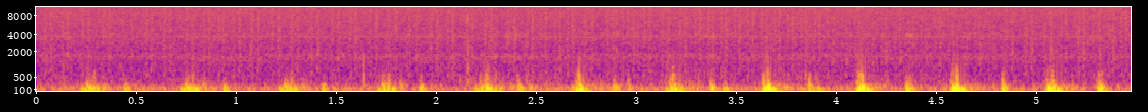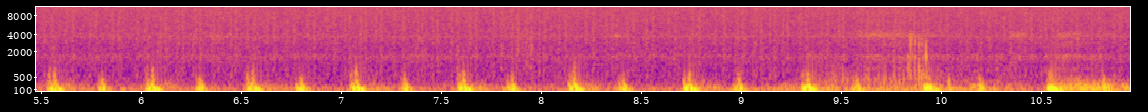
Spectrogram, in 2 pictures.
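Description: Strong, regular low thumping heartbeats at about 125 beats per minute; a forceful, fast heartbeat.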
